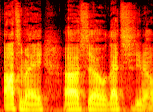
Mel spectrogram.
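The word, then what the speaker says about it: Athame: is spelled a t h a m e pronounced atsume uh so that's you know a little clarification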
